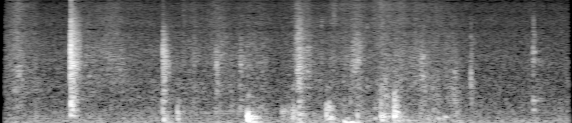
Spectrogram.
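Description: Fabric rustles and knocks nearby.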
